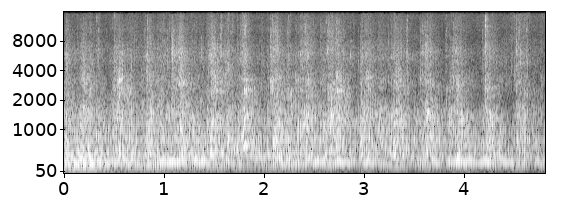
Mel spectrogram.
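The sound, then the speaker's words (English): An audience claps for the Lord together in a dense, continuous burst that holds steady at a fairly loud level for several seconds, with a faint low sustained tone running beneath the applause. “Give the Lord a clap of hands, someone.”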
